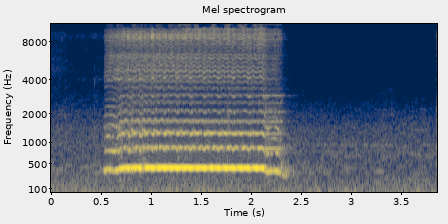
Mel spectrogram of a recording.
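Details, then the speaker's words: Oldsmobile Vista Cruiser first start after 21 years sitting: steady hooting tone with buzzy overtones lasting under two seconds at key-on, then stops; owner thinks it is the blower motor struggling to run. "It's the blower motor trying to work, I think. What is wrong with you? Quit it."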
